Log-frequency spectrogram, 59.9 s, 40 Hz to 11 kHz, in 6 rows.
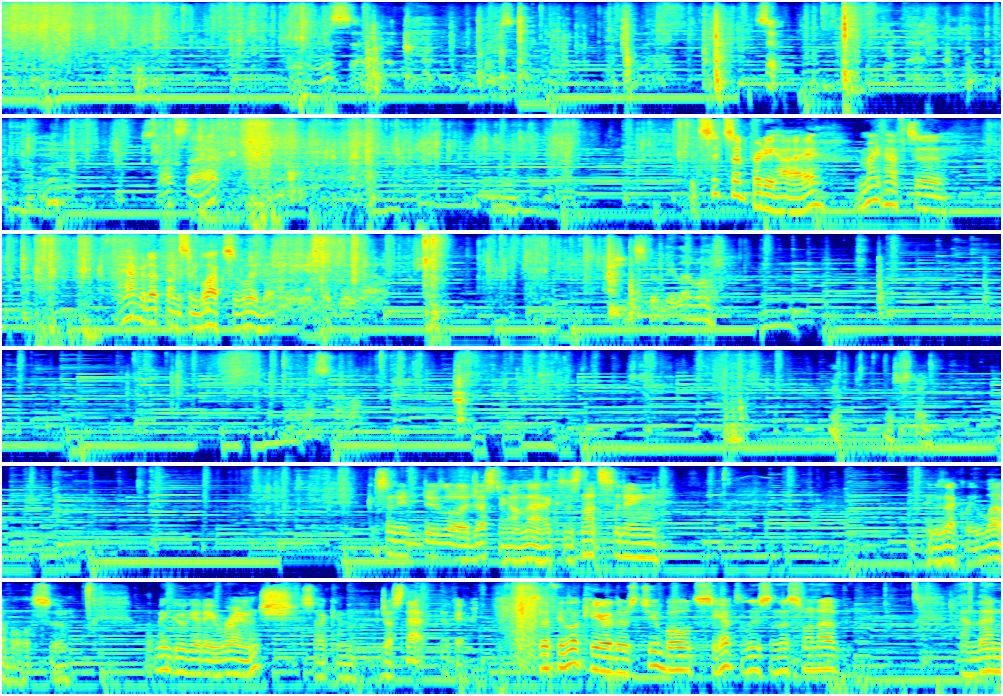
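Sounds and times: background music: 0:00.0 - 0:59.9.

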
